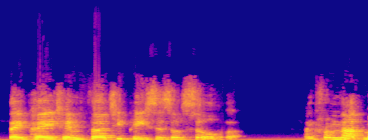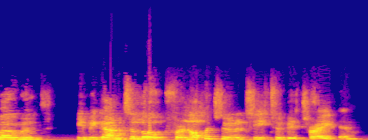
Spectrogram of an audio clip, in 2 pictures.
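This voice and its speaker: A woman narrates scripture as a lay reader. Her voice is a little high, measured and solemn, with clear phrasing. The room rings with noticeable echo. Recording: echoey room.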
